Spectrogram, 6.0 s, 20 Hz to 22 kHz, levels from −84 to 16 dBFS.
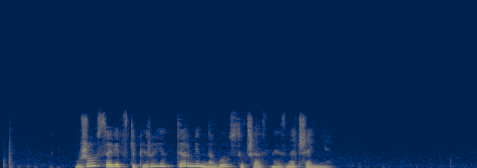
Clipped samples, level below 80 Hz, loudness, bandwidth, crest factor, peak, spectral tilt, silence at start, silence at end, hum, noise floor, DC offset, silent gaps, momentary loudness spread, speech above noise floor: under 0.1%; -64 dBFS; -19 LUFS; 7.2 kHz; 18 dB; -2 dBFS; -7.5 dB/octave; 0.95 s; 1.85 s; none; -71 dBFS; under 0.1%; none; 12 LU; 53 dB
